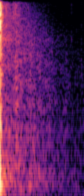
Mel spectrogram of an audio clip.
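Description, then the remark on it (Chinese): A single loud firework rocket explosion: a sharp, booming blast at the start that rolls off into a long, fading rumble with no voices. “OK，我们准备开始要放火箭炮了。”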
